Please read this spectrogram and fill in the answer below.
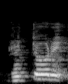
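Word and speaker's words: rhetoric: Next word is रिटोरिक. इसके pronunciation पे ध्यान दीजिएगा.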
